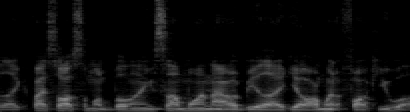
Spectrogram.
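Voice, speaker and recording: In an American accent, the speaker keeps a fairly even intonation over a quiet background. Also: man. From New Jersey, US. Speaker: slap fighter. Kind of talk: podcast interview, casual chat. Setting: in-person podcast studio. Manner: loud; many fillers and restarts.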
